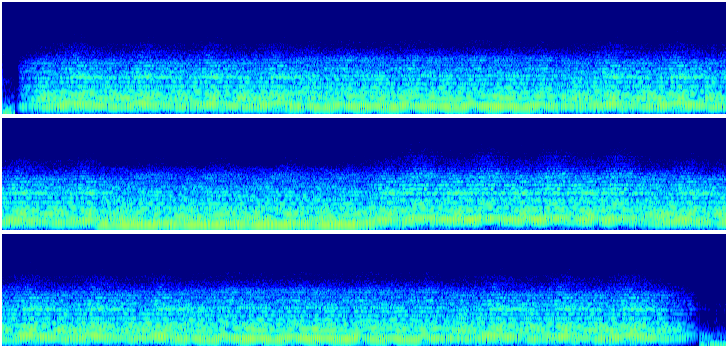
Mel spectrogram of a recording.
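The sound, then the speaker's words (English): A cello and viola play together, bowing steady, repeating triad arpeggios in a low-to-middle register, the cello on the second note of each triad and the viola on the third, a third above. Their notes step evenly and overlap in warm, sustained harmony for about twenty seconds with no voices. “So basically, the viola is displaying a third, it's displaying that you know two note arpeggio a third above the cello.”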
